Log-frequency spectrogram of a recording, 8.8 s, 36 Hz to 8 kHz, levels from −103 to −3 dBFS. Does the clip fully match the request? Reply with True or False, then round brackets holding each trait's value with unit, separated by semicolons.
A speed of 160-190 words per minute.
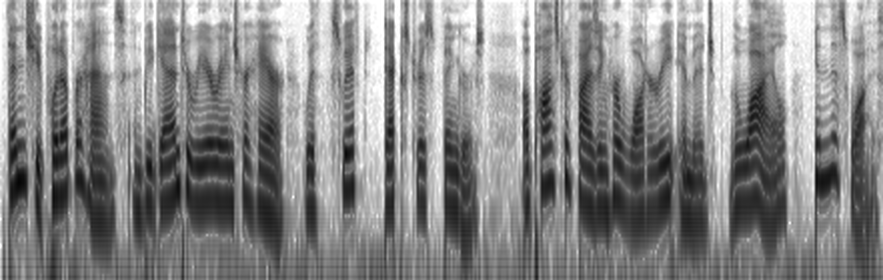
True (170 wpm)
